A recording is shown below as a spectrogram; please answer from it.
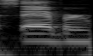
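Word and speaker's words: صبر: name was severe or in arabic set but pronounced saber which means patience so um it's just something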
